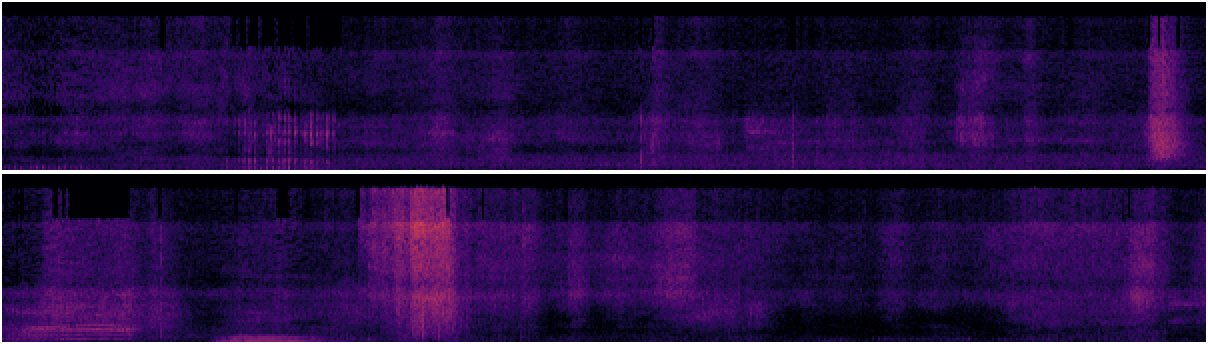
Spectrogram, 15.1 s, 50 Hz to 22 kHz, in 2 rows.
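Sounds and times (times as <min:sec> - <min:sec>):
cat meowing: 0:07.5 - 0:08.4.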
